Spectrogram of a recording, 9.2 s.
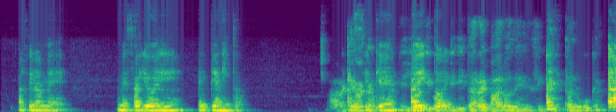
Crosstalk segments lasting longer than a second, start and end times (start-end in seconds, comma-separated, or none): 5.2-6.8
